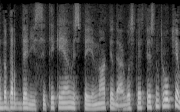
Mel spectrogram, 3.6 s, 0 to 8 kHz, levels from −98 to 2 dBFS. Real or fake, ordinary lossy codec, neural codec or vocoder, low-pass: fake; MP3, 32 kbps; codec, 16 kHz, 0.5 kbps, FunCodec, trained on Chinese and English, 25 frames a second; 7.2 kHz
